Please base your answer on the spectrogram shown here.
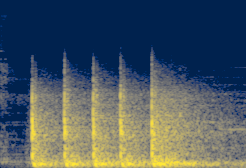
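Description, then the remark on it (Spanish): Five firm knocks on the door of a family home in Macedonia, in a steady, evenly spaced rhythm, each a dull wooden thud with a sharp attack, followed by a moment of quiet. “En Macedonia, la familia de Francisco estaba comiendo pavo en su casa, cuando de pronto tocaron la puerta.”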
